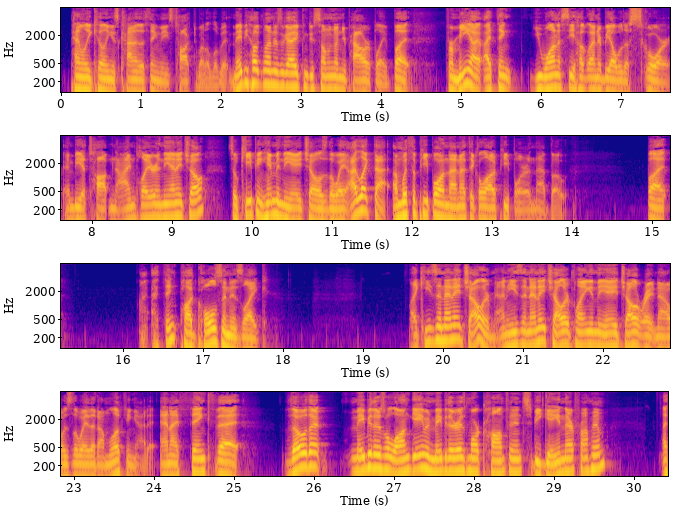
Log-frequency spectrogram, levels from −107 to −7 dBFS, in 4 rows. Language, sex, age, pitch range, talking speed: English, male, 20-39, 110-145 Hz, 260 wpm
